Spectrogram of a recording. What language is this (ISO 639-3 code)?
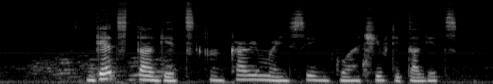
pcm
